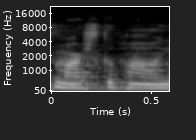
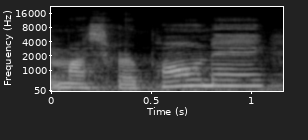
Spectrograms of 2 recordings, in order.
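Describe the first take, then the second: First: It is said the casual, Americanized way. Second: It is said the careful, Italian-like way. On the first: "but it's mascarpone, y'all" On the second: "I say it that way because that's how, one, that's how you say it"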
